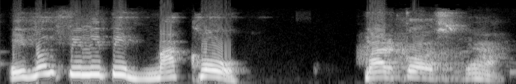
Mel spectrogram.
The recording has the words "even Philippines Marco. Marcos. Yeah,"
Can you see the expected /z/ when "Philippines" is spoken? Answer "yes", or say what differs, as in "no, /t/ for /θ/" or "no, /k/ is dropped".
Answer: no, /z/ is dropped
